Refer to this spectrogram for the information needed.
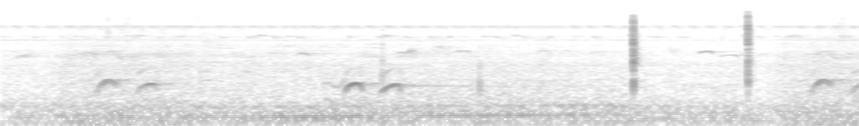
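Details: A barking owl in a nearby tree at night gives soft doubled woof-woof notes, repeated a few times over several seconds, with night insects trilling steadily and two sharp clicks.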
